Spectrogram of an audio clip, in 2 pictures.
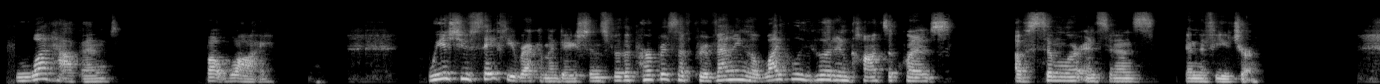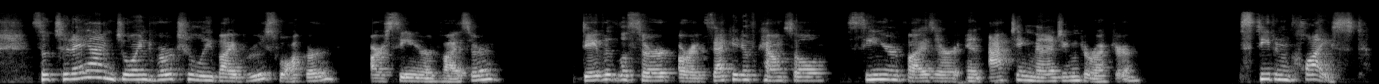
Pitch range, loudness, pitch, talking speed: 145-215 Hz, -19 LUFS, 175 Hz, 100 wpm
